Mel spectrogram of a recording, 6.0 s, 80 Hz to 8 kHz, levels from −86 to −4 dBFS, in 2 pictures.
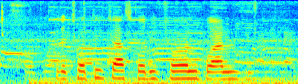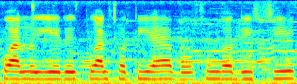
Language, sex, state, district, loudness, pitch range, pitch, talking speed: Odia, female, Odisha, Sambalpur, -19 LUFS, 205-215 Hz, 205 Hz, 120 wpm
